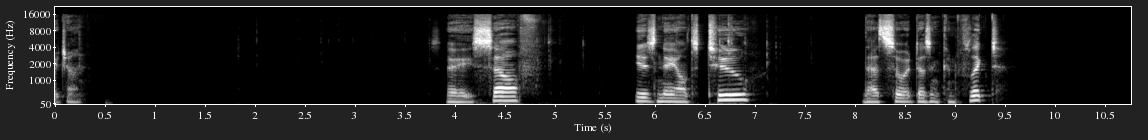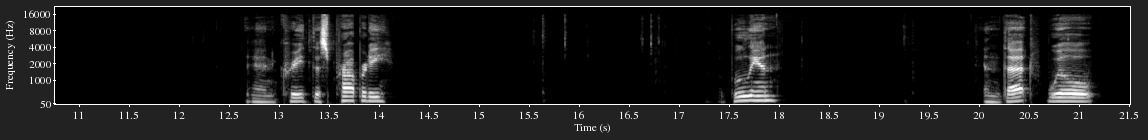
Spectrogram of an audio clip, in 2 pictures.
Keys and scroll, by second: 1.8 super+c, 5.5 super+v, 12.2 alt+Return, 15.6 Return, 20.0 ctrl+r.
